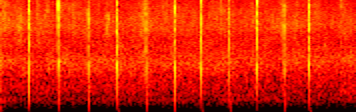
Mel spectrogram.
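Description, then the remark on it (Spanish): An audience applauds, a soft wash of many hands behind one sharp clap repeating at a quick, steady beat, about a dozen crisp hits in a few seconds. “¿Qué le parece si el día de hoy honramos a esas personas responsables de que tú vinieras a las plantas del Señor dándoles un fuerte aplauso?”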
